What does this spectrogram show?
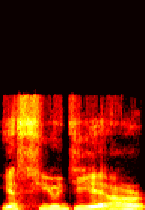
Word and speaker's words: sugar: You you write s u g a r but they pronounce sha sugar not sha.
